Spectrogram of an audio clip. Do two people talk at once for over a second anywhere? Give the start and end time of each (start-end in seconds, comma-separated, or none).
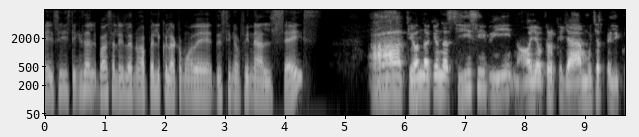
none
